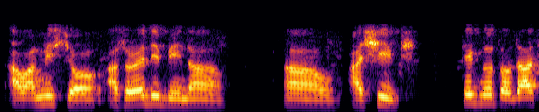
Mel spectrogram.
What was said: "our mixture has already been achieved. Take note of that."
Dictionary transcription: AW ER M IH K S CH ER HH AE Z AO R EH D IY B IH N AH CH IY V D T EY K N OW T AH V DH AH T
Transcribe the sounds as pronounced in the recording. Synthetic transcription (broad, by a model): AW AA M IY S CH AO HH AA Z AO R EH D IY B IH N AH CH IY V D T EY K N OW T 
